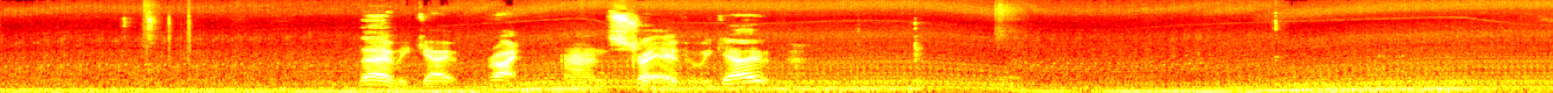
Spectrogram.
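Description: A truck engine rumbles low and steady, easing off briefly before picking up again.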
